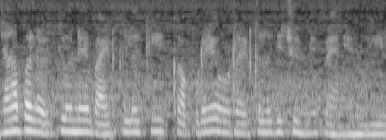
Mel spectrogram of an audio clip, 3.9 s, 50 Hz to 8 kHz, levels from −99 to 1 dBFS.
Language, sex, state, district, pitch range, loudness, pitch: Hindi, female, Bihar, Begusarai, 205-245 Hz, -19 LUFS, 230 Hz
